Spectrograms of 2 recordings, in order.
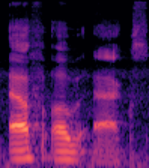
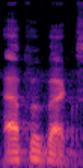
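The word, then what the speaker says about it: f(x): and be watching this okay so this is pronounced f of x f of x it does not mean f times x it's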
